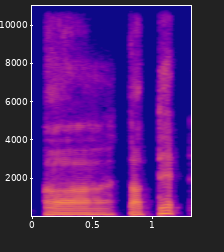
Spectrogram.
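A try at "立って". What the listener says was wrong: Yes, tatte. Perfect.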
